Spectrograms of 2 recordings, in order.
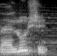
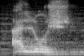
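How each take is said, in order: First: The word ends with an extra vowel sound. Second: The word ends in a sh sound. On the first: This is the form used in other areas. "según la zona, le dicen aluche" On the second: This is the local form of the word. "Nosotros localmente le decimos alush"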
